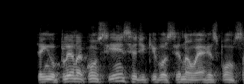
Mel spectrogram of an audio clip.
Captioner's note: none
